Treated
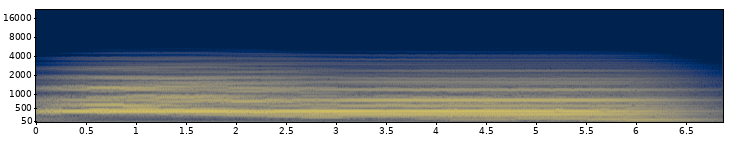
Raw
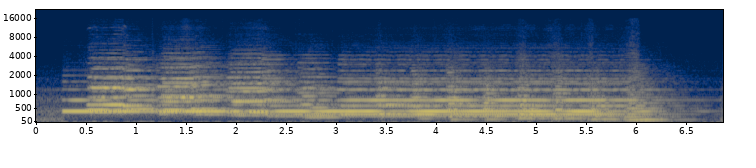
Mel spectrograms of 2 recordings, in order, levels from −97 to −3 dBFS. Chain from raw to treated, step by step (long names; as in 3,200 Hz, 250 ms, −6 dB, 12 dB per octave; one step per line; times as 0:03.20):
spectrum smeared in time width 818 ms
high-frequency loss of the air 380 metres
level +7 dB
